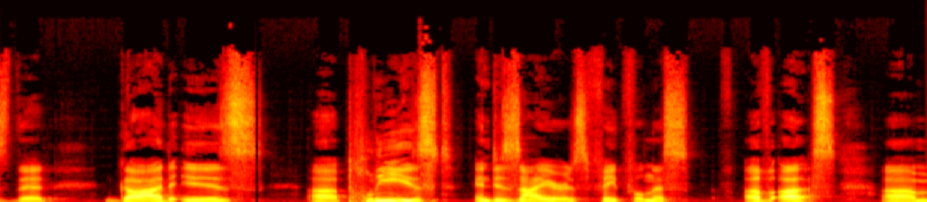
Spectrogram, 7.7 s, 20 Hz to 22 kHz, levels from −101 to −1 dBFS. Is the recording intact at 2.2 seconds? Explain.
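No, the audio is not intact at 2.2 s. Just before it, from 2.13 to 2.16 s, there is a gap at a join of encoded pieces: a gap of about 28 ms, with smeared edges, left by untrimmed encoder start delay and last-frame padding. The speech resumes on "uh pleased and desires".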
